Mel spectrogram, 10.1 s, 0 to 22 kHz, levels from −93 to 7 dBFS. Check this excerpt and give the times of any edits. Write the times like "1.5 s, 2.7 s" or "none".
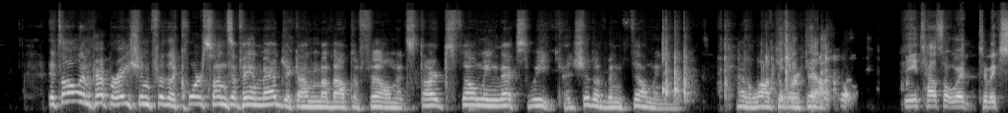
2.3 s, 6.0 s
